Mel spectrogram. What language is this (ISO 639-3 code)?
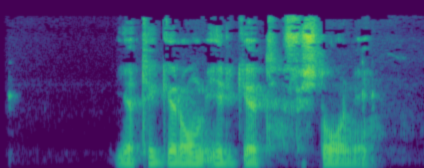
swe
